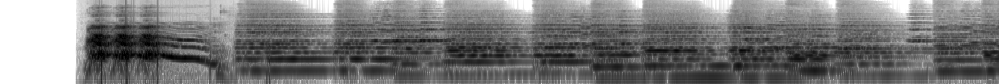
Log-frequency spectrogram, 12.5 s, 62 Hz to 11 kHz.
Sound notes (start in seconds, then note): 1.0 bark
